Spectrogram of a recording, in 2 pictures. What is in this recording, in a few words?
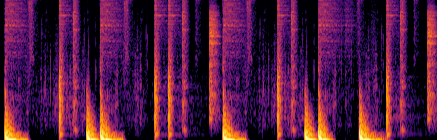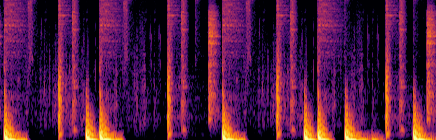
Drum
